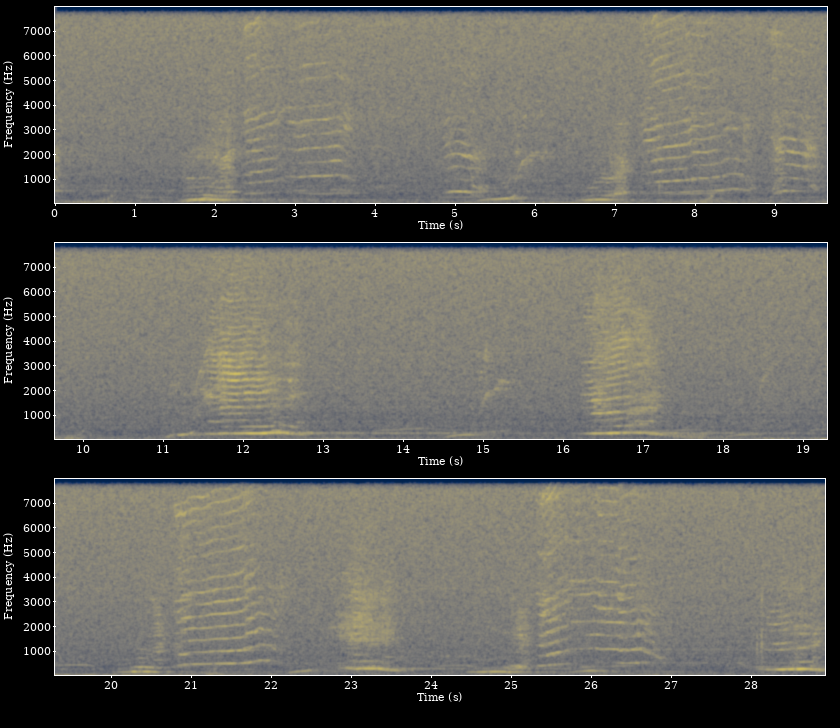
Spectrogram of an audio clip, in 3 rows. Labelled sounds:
2.3	3.6	humpback whale, 0.80 to 5.8 kHz
4.9	6.1	humpback whale, 0.80 to 2.1 kHz
7.3	9.5	humpback whale, 0.83 to 8.0 kHz
11.5	12.7	humpback whale, 1.0 to 4.7 kHz
15.0	15.3	humpback whale, 1.5 to 2.2 kHz
16.2	17.8	humpback whale, 0.80 to 3.8 kHz
20.8	22.1	humpback whale, 0.93 to 7.8 kHz
22.9	23.3	humpback whale, 1.4 to 1.8 kHz
25.3	28.0	humpback whale, 0.80 to 7.8 kHz
28.2	28.9	humpback whale, 1.1 to 2.2 kHz

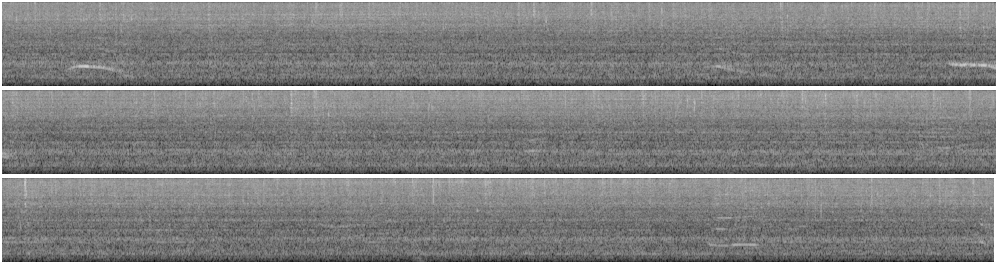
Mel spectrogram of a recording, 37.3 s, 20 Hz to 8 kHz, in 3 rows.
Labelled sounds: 11.8	12.4	humpback whale, 0.78 to 0.94 kHz
28.9	29.2	humpback whale, 1.3 to 1.4 kHz

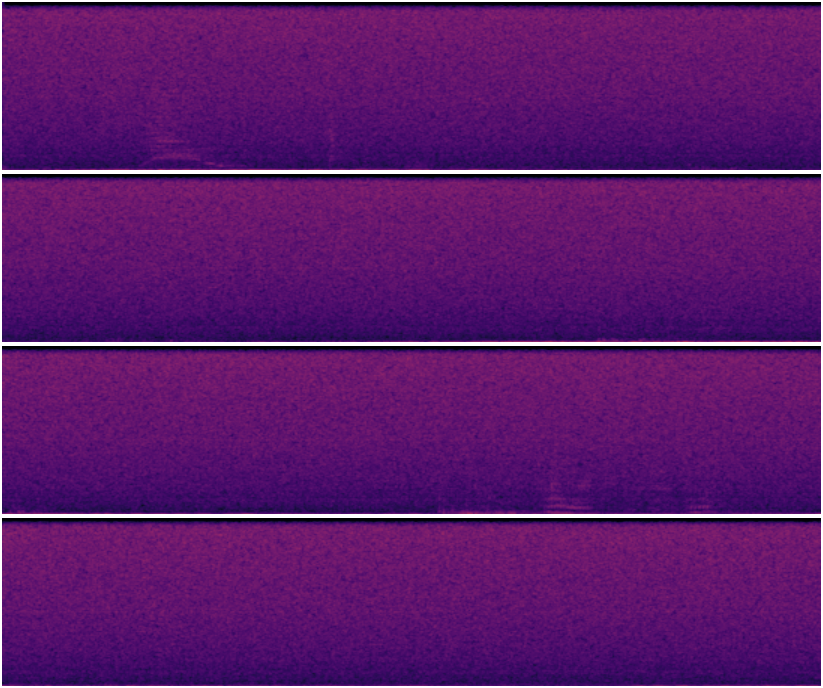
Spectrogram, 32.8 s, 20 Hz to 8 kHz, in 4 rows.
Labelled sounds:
1.6	1.8	humpback whale, 1.3 to 1.4 kHz

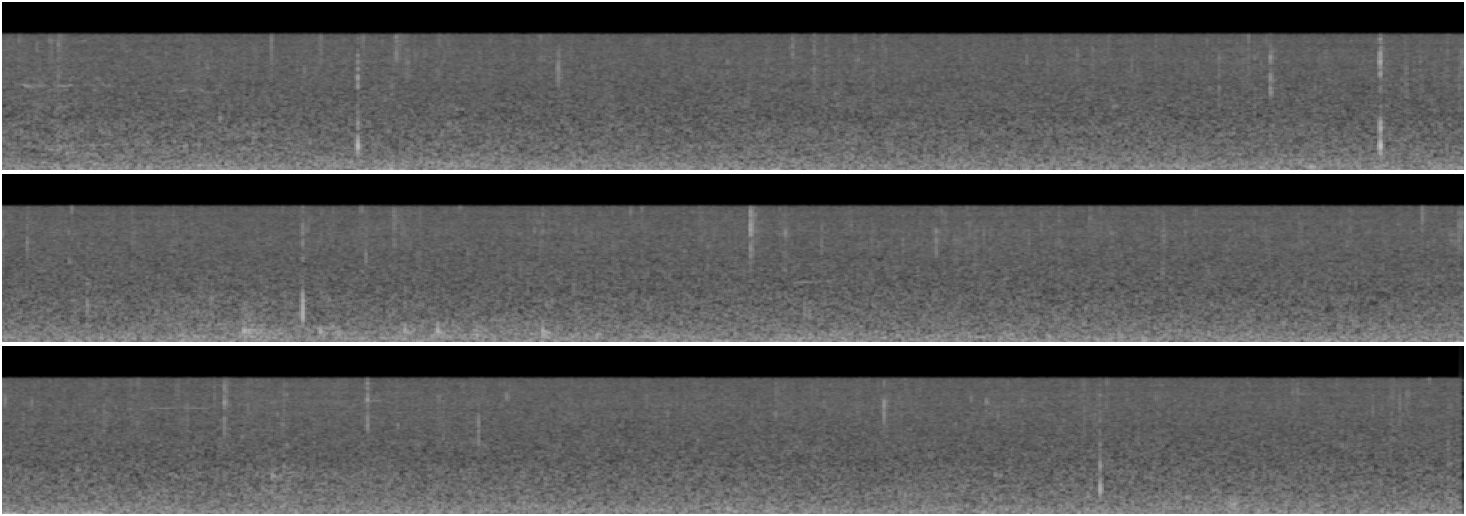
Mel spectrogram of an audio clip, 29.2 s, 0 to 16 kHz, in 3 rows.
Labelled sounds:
20.4	20.9	killer whale, 3.8 to 4.0 kHz

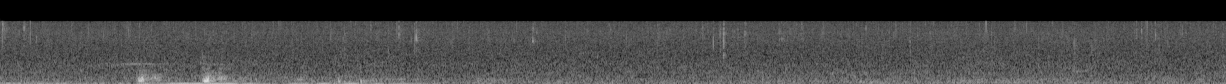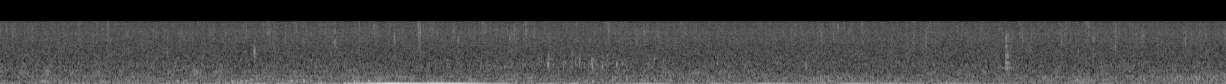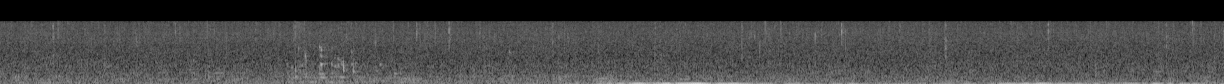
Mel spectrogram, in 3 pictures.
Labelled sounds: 1.2	1.4	humpback whale, 0.88 to 1.0 kHz
27.7	28.0	humpback whale, 0.78 to 1.3 kHz

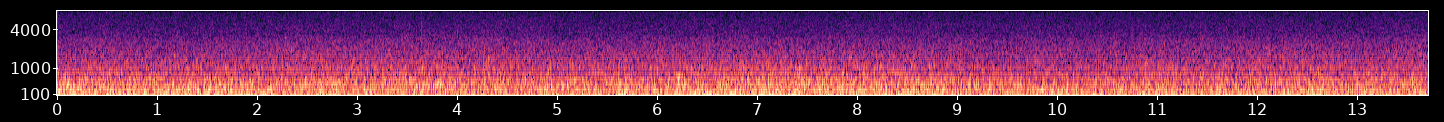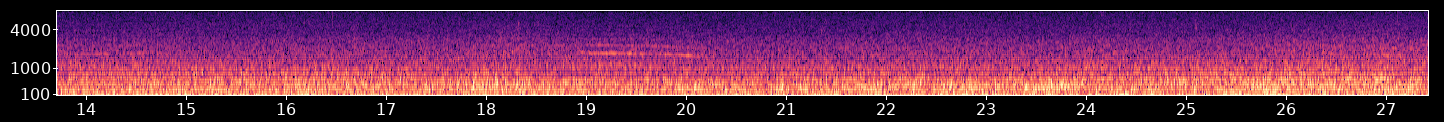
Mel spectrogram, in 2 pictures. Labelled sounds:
13.5	14.9	killer whale, Bigg's (transient), AT1 transient, 1.0 to 4.1 kHz
18.9	20.3	killer whale, Bigg's (transient), AT1 transient, 0.89 to 3.6 kHz
26.2	27.4	killer whale, Bigg's (transient), AT1 transient, 1.2 to 3.1 kHz

